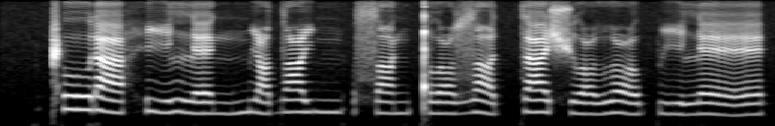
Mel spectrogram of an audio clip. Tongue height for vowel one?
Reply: mid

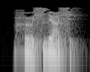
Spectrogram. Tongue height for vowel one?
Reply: mid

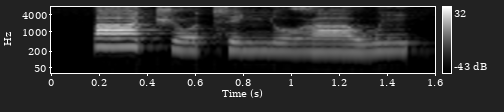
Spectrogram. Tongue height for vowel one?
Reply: low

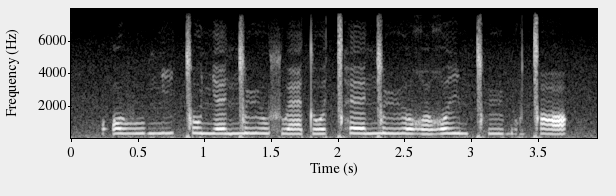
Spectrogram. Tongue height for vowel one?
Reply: mid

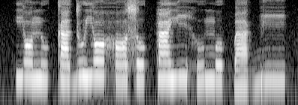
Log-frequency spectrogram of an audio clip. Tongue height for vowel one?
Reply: mid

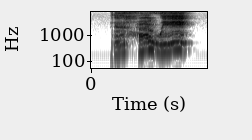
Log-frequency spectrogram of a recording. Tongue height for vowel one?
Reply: mid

